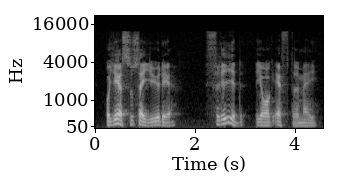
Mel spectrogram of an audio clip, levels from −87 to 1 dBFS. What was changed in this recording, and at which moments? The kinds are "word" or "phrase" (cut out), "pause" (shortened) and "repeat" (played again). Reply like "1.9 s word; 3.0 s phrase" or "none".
3.2 s word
